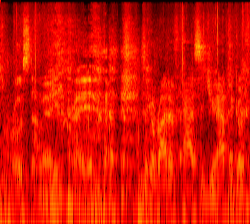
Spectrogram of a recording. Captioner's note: everyone chuckles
